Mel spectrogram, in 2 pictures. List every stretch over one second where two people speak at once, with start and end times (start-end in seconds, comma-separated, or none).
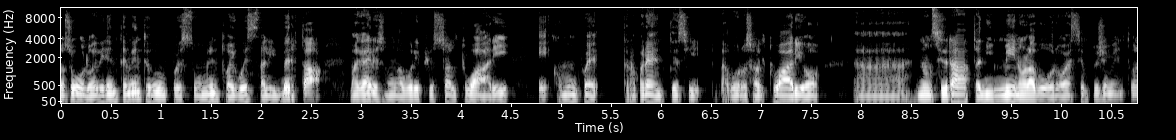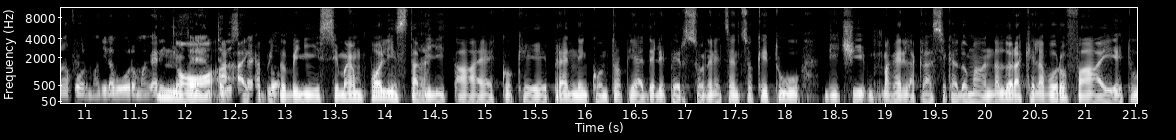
11.7-13.0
